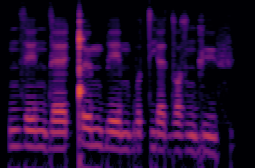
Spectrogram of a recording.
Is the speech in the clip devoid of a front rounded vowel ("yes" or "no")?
no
